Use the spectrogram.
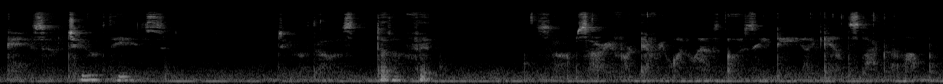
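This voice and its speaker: A woman from the Netherlands whispering slowly for an ASMR video, getting a cold, recorded on a binaural mic at home. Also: fairly low pitch, steady tone, creaky, reverberant. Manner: slow, soft whisper, describing what she does. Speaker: ASMR creator. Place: home room with glossy floor.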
